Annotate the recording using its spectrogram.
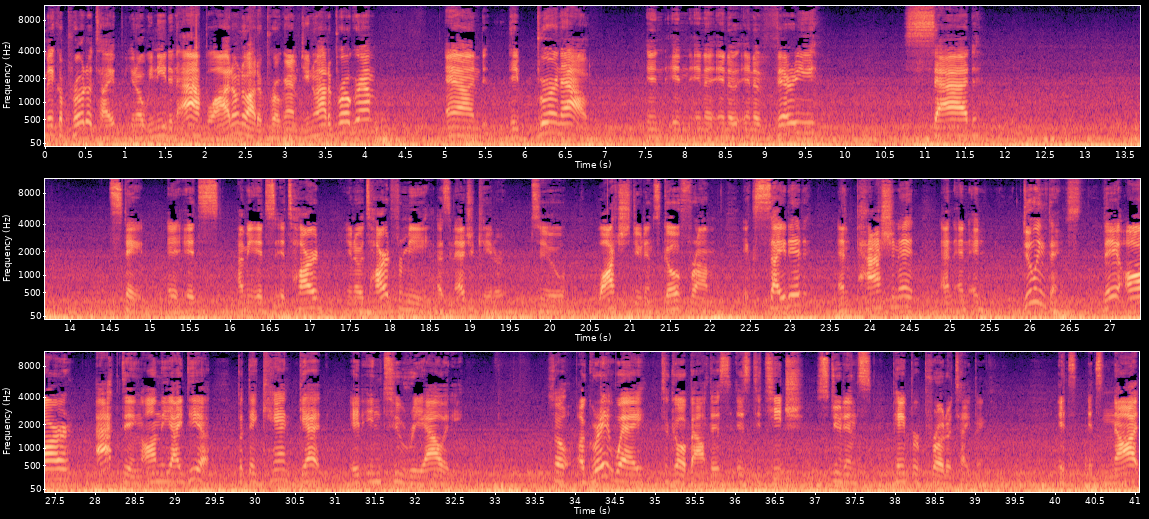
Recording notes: Recorded in transit to keynote the 32nd annual ACTEM conference in Augusta, Maine.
